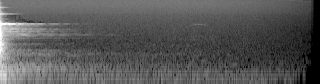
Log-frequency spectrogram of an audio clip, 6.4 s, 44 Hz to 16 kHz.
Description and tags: upright choiseul piano multisample recorded using zoom H4n
choiseul, multisample, upright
